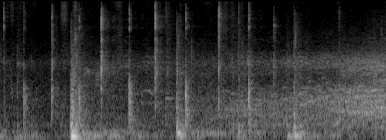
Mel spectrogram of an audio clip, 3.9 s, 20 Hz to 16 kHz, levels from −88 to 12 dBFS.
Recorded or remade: recorded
